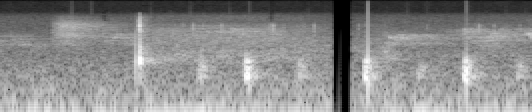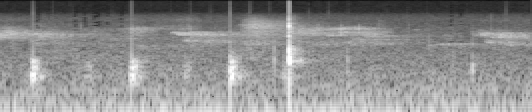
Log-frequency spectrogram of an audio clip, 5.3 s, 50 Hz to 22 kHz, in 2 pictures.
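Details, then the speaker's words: Pediatric cardiology auscultation teaching example: quick, regular two-part heartbeat near 120 a minute, double the preceding 60-per-minute example; normal first and second heart sounds at a faster rate, systole and diastole harder to distinguish. "طب تخيلوا معايا ال60 دي هضاعفها واخليها 120. نسمع المثال الجاي."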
